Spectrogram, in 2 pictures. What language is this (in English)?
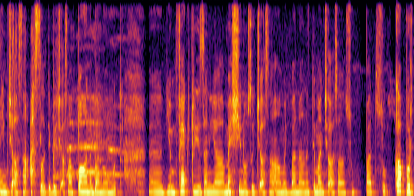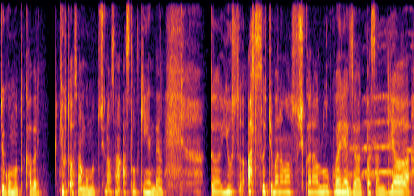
Kashmiri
